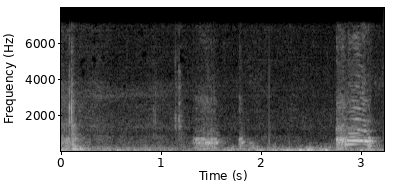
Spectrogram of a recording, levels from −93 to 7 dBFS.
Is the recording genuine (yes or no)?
no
